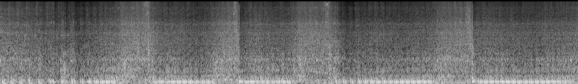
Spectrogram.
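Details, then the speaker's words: Hand-built 2.5L swapped first-gen Subaru Crosstrek with old injectors refitted: uneven lumpy idle with irregular stumbles and surging beats; rough running misfire, owner suspects fuel injectors, unconfirmed. "This front one feels, yeah, they all kind of feel warm, but you saw it, like it was running pretty rough. But it honestly might be fuel injectors."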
